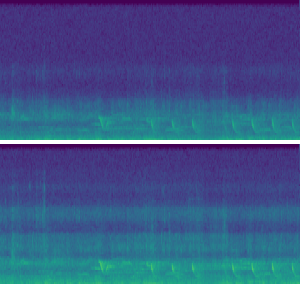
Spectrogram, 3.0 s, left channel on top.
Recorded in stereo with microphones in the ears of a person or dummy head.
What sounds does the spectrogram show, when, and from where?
0.0 s an insect: 40° right (ahead or behind)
